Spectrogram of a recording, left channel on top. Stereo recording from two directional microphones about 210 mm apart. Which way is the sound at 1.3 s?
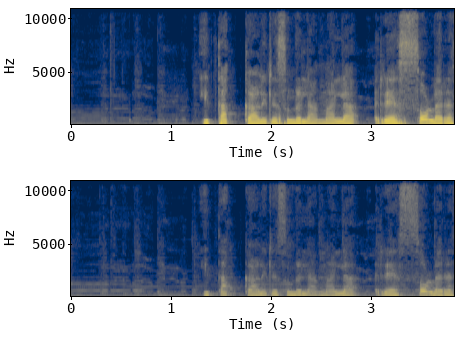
40° left (ahead or behind).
